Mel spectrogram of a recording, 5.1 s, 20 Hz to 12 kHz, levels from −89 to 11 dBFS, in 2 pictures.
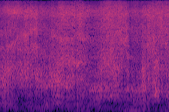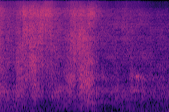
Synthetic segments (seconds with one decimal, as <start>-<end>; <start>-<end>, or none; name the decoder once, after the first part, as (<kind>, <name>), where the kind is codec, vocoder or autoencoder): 0.0-5.1 (codec, SNAC)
